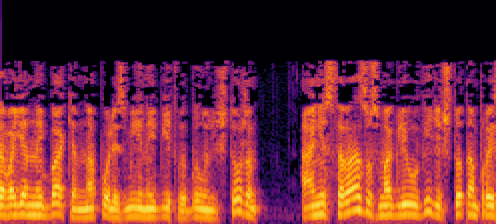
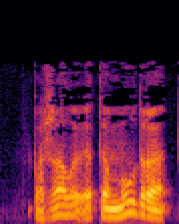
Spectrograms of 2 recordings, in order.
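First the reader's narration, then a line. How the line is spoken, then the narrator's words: Thoughtful mumble. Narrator (Russian): пробормотала доктор Уорнер, погрузившись в раздумья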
